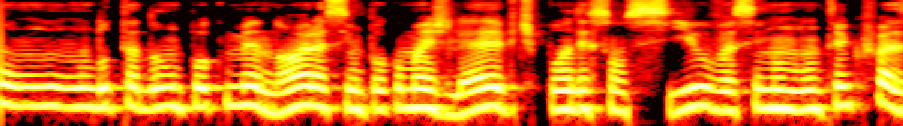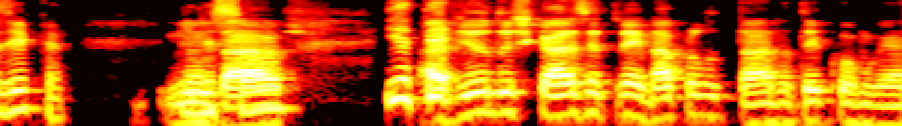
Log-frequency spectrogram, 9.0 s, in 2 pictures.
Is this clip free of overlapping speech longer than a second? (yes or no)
yes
